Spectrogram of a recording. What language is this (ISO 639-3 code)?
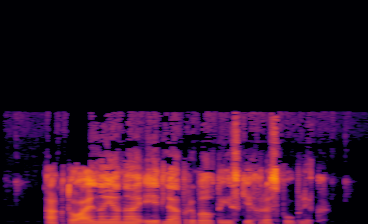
bel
